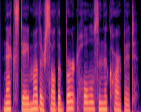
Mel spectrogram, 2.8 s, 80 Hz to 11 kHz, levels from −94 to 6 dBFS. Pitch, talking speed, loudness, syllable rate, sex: 180 Hz, 210 wpm, -19 LUFS, 4.9 syllables/s, female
